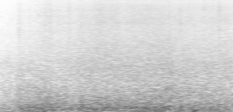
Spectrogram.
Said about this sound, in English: It begins on a dark night, when a fierce desert wind howled through the streets of Memphis, rattling doors and shutters.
